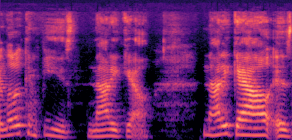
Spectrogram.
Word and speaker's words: Natty Gyal: little confused naughty girl naughty gal is not pronounced how it's spelled it's spelled n-a-t-t-y-g-y-a-l uh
